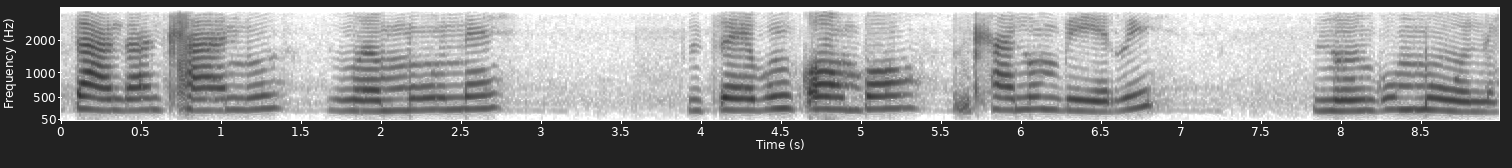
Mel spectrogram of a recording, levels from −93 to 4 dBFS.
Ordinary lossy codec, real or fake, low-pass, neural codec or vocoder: none; fake; 3.6 kHz; vocoder, 22.05 kHz, 80 mel bands, WaveNeXt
